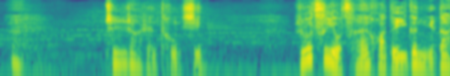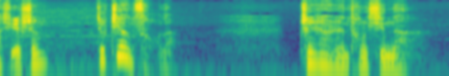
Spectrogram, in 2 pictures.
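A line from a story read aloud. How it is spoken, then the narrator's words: Sighing woman. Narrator (Chinese): 女警察叹道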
